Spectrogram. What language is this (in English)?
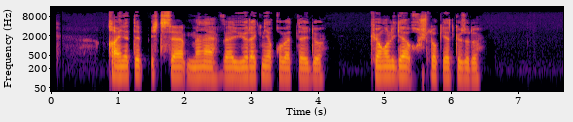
Uyghur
